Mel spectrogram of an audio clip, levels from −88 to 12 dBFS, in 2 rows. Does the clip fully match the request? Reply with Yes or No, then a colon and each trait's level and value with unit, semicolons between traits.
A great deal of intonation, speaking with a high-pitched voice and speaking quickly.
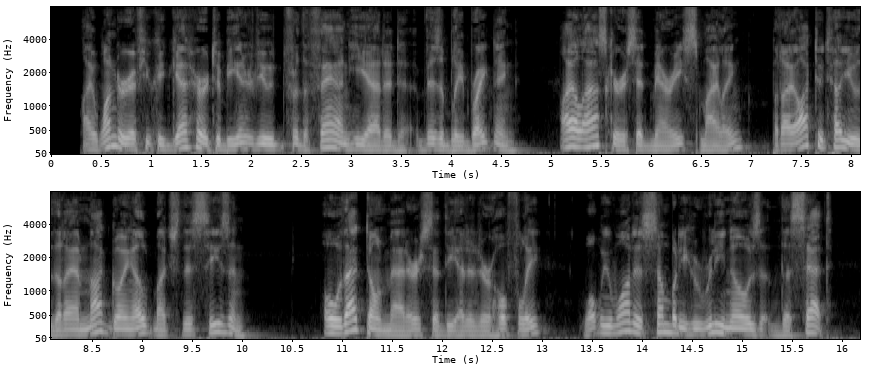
No: wide, 6.0 semitones; low, 110 Hz; fast, 220 wpm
